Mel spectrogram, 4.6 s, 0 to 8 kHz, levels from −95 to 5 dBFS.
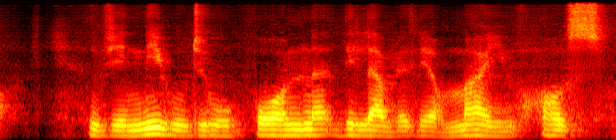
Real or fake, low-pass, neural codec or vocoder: fake; 7.2 kHz; codec, 16 kHz, 0.3 kbps, FocalCodec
